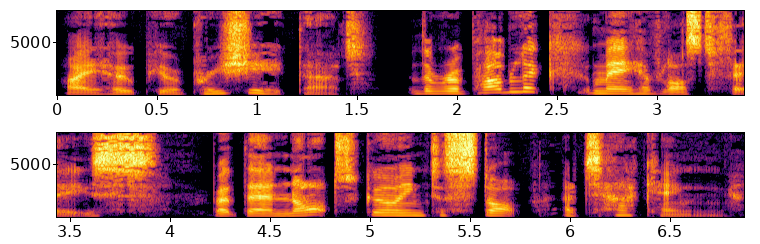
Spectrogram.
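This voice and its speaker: A woman playing an imperious, calculating Sith sorcerer in a video game, with a measured, haughty and coolly threatening delivery. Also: fairly low pitch, big pitch swings, no echo, clean studio sound, exaggerated voice. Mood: cool, commanding. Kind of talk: scripted game character dialogue.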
